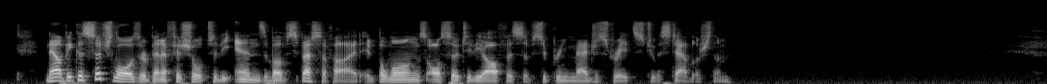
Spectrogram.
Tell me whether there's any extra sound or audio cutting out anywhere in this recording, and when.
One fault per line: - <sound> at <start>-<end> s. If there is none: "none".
none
